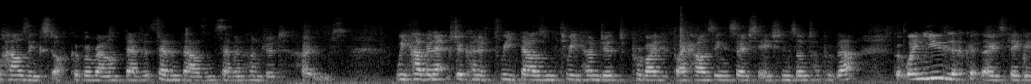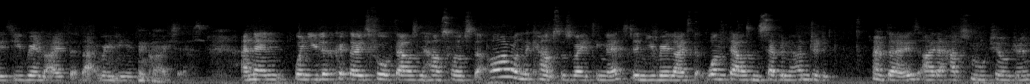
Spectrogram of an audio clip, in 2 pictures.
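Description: From start to finish, a faint computer activity noise sits under the sound. It is a buzzy, chirping texture, pulsing at around a hundred times a second. It stays well below the wanted sound, somewhere near 35 dB down. The cause lies in the computer itself. As the processor, graphics card or mouse change their load, they disturb the ground the audio circuit shares. That disturbance leaks into the signal. It follows the machine's activity, not the audio.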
